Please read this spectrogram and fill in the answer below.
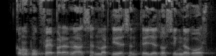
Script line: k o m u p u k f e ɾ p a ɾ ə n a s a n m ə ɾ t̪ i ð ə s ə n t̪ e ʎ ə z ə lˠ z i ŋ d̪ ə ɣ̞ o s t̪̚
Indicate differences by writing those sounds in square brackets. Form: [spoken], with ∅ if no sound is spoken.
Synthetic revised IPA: k [ɔ] m u p u k f e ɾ p [ə] ɾ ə n a s a n m ə ɾ t̪ i ð ə s ə n t̪ e ʎ ə z ə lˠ [s] i ŋ d̪ ə ɣ̞ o s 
